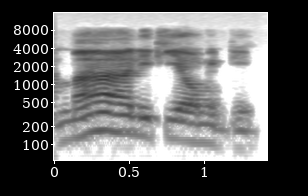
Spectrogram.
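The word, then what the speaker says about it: مَالِكِ يَوْمِ الدِّينِ: Kalau kiraat Hafsin an Asim yang biasa kita baca di Indonesia, itu membacanya Maliki yaumiddin, ya, panjang ma-nya, ya.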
